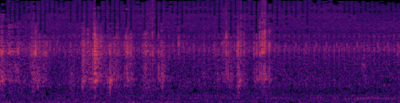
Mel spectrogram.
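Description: A metal teaspoon scooping powdered gelatine out of its small packet: a few faint scattered ticks and scrapes.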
